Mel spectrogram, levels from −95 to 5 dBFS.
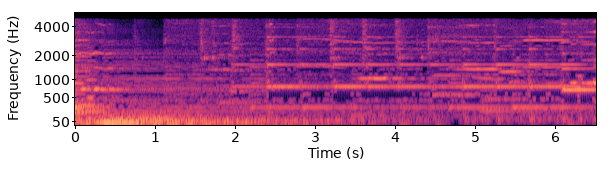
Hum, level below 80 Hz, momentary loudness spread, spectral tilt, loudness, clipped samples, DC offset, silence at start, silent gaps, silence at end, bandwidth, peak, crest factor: none; -28 dBFS; 9 LU; -7.5 dB/octave; -26 LUFS; under 0.1%; under 0.1%; 0 s; none; 0 s; 5 kHz; -8 dBFS; 16 dB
